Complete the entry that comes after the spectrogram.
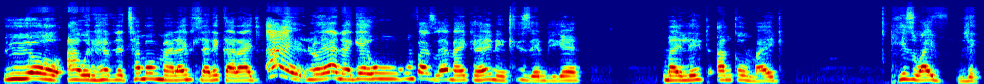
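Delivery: normal talking voice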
